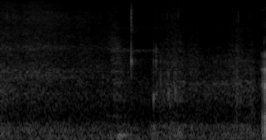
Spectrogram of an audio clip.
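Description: Faint handling noise as a wooden chair-seat board is slid and settled on a thick sheet of upholstery foam, with a light click about a second in.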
